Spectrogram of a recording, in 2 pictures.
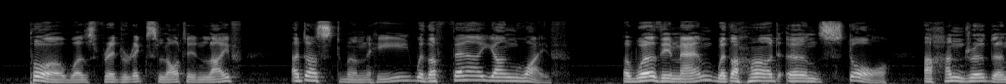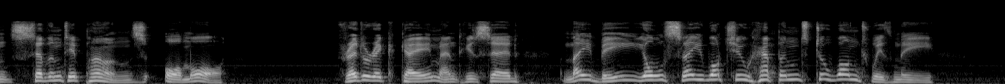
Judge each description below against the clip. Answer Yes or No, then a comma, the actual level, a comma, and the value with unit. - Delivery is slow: Yes, slow, 130 wpm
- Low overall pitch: No, medium, 155 Hz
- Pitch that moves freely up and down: Yes, wide, 7.4 semitones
